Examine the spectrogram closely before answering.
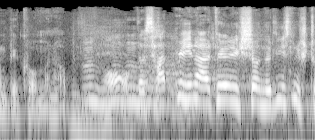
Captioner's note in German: Anerkennende Laute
